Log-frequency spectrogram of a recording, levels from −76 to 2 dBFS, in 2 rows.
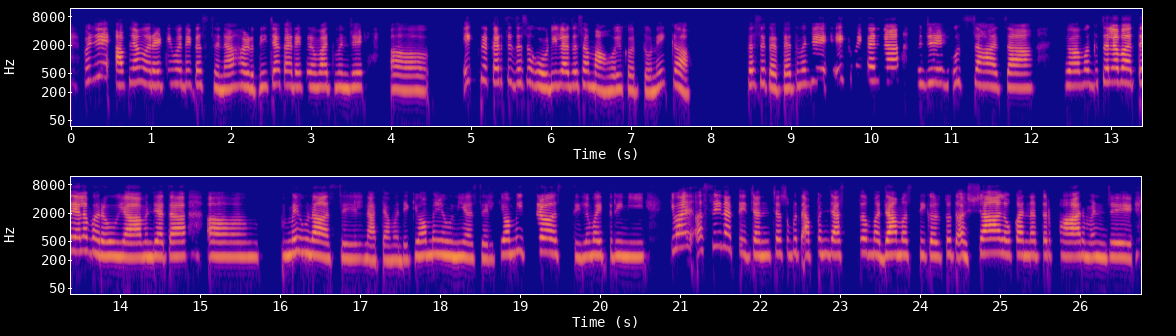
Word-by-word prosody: म्हणजे 410 +6 +3
आपल्या 315 +4 +3
मराठीमध्ये 295 0 0
कसं 285 - -1
असतं 255 -4 -7
ना 235 +1 +1
हळदीच्या 260 +2 -1
कार्यक्रमात, 260 -1 -1
म्हणजे 255 0 -2 0.4
अ, 235 - -1 0.9
एक 350 - +4
प्रकारचं 330 -2 +1
जसं 310 +1 -4
होळीला 270 +2 +2
जसा 275 +1 -1
माहोल 220 +1 0
करतो, 215 -2 -7
नाही 265 +8 -4
का? 245 -7 +2 0.8
तसं 295 +2 -2
करतात. 245 +1 -2
म्हणजे 315 +2 +1 0.2
एकमेकांना, 345 -2 +3 0.3
म्हणजे 310 +1 +1 0.2
उत्साहाचा 255 -4 +1 0.4
किंवा 275 0 +1
मग 295 0 -6
चला 325 0 +8
बा 320 0 +7
आता 310 +1 +2
याला 310 +1 +6
भरवूया, 240 -2 +3
म्हणजे 240 +1 -1
आता 240 +1 +3 0.3
अ, 245 - 0 0.9
मेहुणा 275 -1 +1
असेल 220 0 -7
नात्यामध्ये 205 0 -4
किंवा 250 0 -1
मेहुणी 255 -2 -1
असेल 220 -1 -6
किंवा 265 0 +1
मित्र 295 +1 -1
असतील, 240 -2 -8
मैत्रिणी 245 -2 -3 0.3
किंवा 360 +3 +1 0.2
असे 395 0 -2
नाते, 340 -7 +2
ज्यांच्यासोबत 260 +3 -3
आपण 265 +1 -2
जास्त 260 +2 -1
मजा-मस्ती 260 0 +2
करतो, 245 +1 -3
तर 230 - -1
अशा 275 +4 +5
लोकांना 260 -1 0
तर 255 0 -3
फार 240 0 +4
म्हणजे 235 -1 -2
260 Hz, 130 wpm, -25 LUFS, 240-290 Hz, 0.9 s, चला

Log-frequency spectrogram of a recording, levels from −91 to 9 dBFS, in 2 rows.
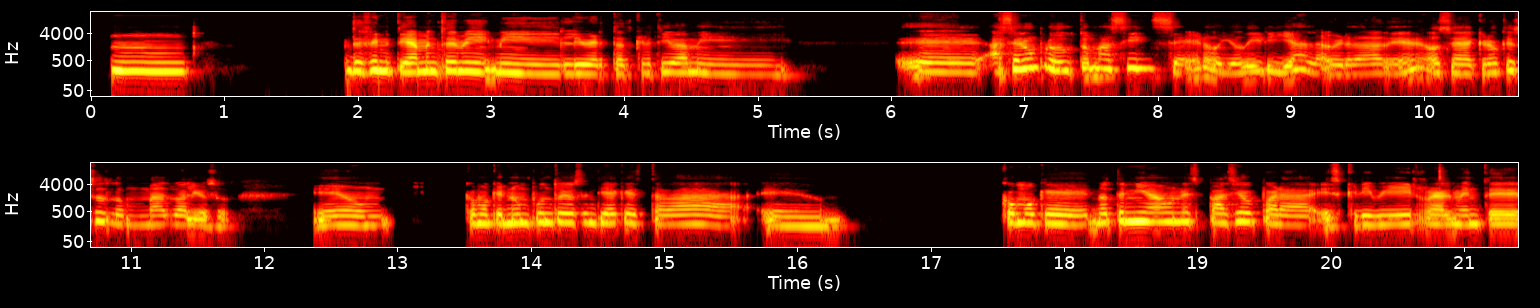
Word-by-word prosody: Mm. 225 -2 +4 1.2
Definitivamente, 230 -1 +5
mi 230 +1 +3
mi 195 -4 -1
libertad 185 -1 +1
creativa, 210 +1 -2
mi, 185 -4 -9 0.8
eh, 220 - 0
hacer 265 +5 +5
un 295 - +5
producto 240 -6 +1
más 280 -2 0
sincero, 280 -9 -2
yo 200 0 -3
diría, 215 - -1
la 200 - -3
verdad, 190 +2 -4
¿eh? 285 +2 -2
O 210 - 0
sea, 190 -2 -1
creo 200 +2 -2
que 240 - 0
eso 240 +1 -2
es 240 - -3
lo 200 -2 -6
más 190 +1 -7
valioso. 95 - -4 0.6
Em, 180 0 -4 0.5
como 205 0 0
que 210 - 0
en 210 0 +1
un 215 0 0
punto 230 +1 0
yo 220 - +2
sentía 220 -1 -1
que 220 - -2
estaba, 195 -2 -4
em 170 - -5 1.2
como 220 -1 +2
que 200 -3 +1
no 220 0 -1
tenía 245 -1 +7
un 235 0 +1
espacio 235 0 -1
para 190 -4 -2
escribir 190 - -3
realmente 100 - +1
210 Hz, 130 wpm, -22 LUFS, 190-230 Hz, 1.2 s, tenía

